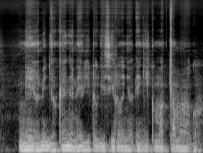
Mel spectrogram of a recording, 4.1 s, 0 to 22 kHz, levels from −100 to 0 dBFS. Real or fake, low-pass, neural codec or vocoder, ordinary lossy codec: fake; none; codec, 44.1 kHz, 7.8 kbps, Pupu-Codec; none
